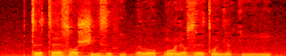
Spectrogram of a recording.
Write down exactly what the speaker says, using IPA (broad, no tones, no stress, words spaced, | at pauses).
tɘ tɛzɔ ʃizɨfi bɐlo ɓɔ̃ɾʲɔ zɘtɔ̃ɡʲã ki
